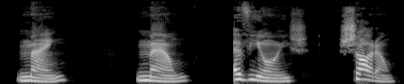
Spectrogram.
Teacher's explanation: these little short E and U sounds become nasal when the main vowel is a nasal vowel.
